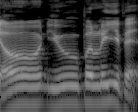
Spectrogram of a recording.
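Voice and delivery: eerie, spooky, ghostly voice. Retelling the opening line of a cartoon, in a spooky voice. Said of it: "there was a spooky voice that said".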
